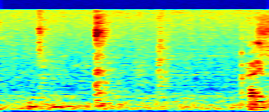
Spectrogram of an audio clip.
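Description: Near silence: room tone with a few faint ticks about half a second apart.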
